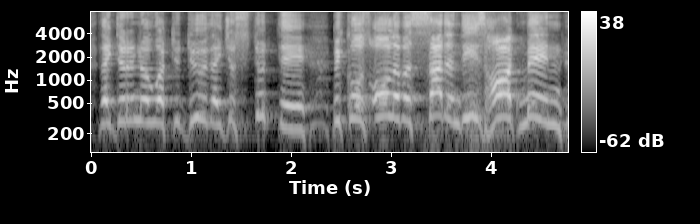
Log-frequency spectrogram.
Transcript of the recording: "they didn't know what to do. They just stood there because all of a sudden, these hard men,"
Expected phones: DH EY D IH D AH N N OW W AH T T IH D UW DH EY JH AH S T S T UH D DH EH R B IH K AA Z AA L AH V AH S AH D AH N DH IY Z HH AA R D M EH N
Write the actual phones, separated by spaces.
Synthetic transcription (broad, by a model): DH EY D IH D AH N N OW W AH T T IH D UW DH EY JH AH S T S T UH D DH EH R B IH K AA Z AA L AH V AH S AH D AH N DH IY Z HH AA R D M EH N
